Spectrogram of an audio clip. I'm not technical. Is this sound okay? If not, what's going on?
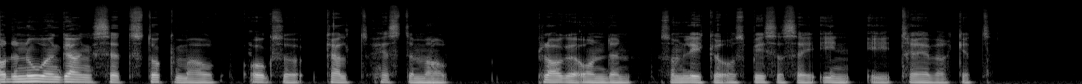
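No. There are two short glitches at 2.48 to 2.52 s, after "noen gang sett stokkmaur", and at 4.31 to 4.34 s. Each is a corrupt frame decoded: a damaged chunk of data played anyway.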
